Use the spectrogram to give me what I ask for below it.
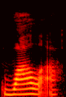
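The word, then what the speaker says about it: mhála: Word bag, mala, and then with a H, it's wala, wala. And then when it's followed by a slender vowel, like I or E, it's pronounced like a V.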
